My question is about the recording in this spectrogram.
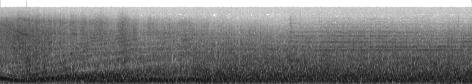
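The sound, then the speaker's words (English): A military jet that dropped napalm on enemy positions roars past overhead, loud, its whine dropping in pitch at first before a steady, thundering rush of engine noise fills the rest. No voices. “Well, as the plane was passing by, the plane that gave us the napalm, we saw a surface-to-air missile blast off the ground.”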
